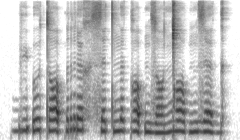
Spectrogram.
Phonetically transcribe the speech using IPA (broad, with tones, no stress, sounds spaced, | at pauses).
b y˩˧ ʔ u˩˧˩ t ɔ˩˧˩ ʔ r œ˦˨ x s ə˩˧˩ t ŋ ə˦˨ ɡ ɔ˦˨ ʔ n z ɔ˩ ŋ͡ǀ ɔ˦˨ b n z ə˦˨ ɡ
